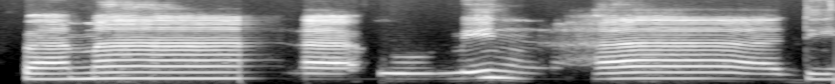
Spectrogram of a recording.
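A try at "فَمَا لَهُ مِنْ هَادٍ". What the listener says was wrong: salah panjang pendeknya dilihat lagi fama fama lahu min hadin kemudian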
